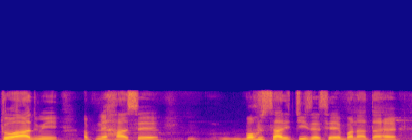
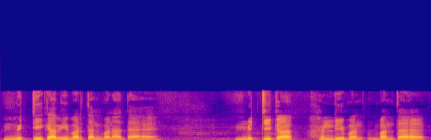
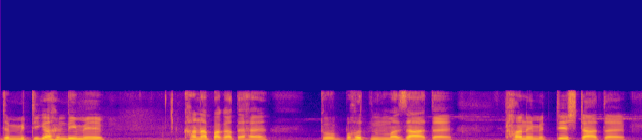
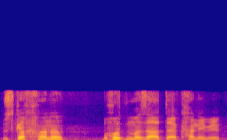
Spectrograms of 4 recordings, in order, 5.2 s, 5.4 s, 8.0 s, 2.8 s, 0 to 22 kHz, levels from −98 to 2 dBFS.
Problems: background sounds at intervals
